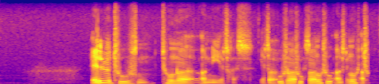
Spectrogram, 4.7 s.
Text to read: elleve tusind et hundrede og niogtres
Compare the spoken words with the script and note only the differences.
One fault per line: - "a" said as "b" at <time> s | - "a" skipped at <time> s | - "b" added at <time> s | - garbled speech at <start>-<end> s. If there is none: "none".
- "et" skipped at 1.9 s
- garbled speech at 3.2-4.6 s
